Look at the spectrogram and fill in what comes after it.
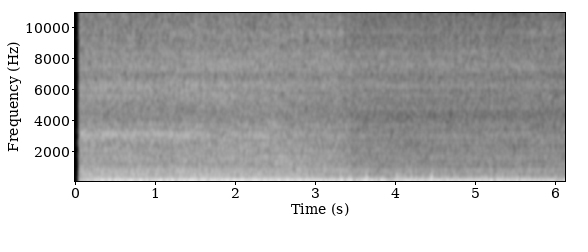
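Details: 1977 GMC Sierra Grande, small-block Chevy 350 V8, after valve and roller rocker adjustment: steady, even idle with a smooth low rumble and no ticking or miss. Idle is normal and the valvetrain sounds quiet; slight dieseling at shutoff is suspected from carbon or carburetor adjustment.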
